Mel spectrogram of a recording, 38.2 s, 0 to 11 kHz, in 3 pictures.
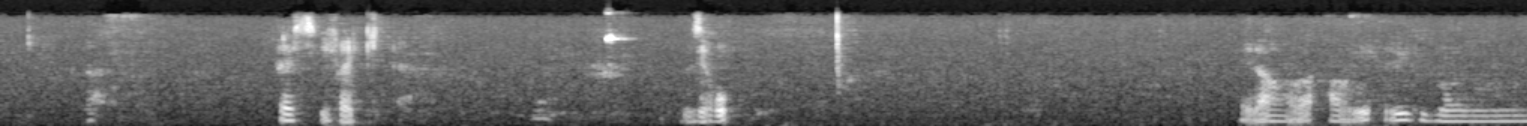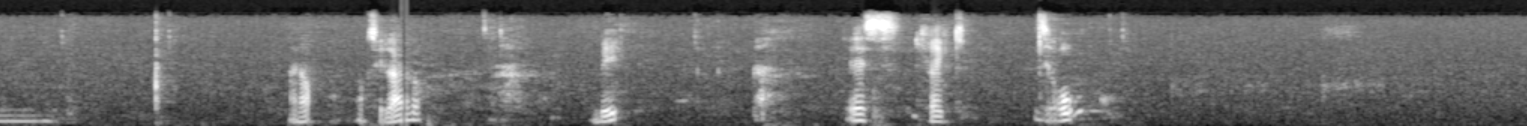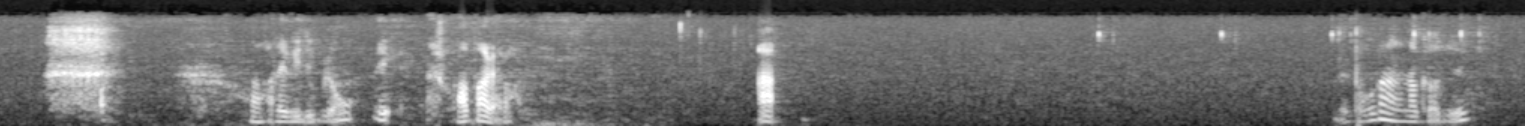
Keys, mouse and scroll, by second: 2.2 s, 9.5-11.3 drag, 11.3 click, 13.9-15.9 drag, 16.7 a, 17.5 b, 19.6 s, 27.2-28.9 drag, 31.6 a, 32.0 a, 34.5-38.1 right drag.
